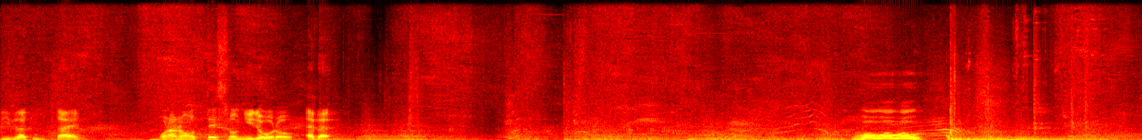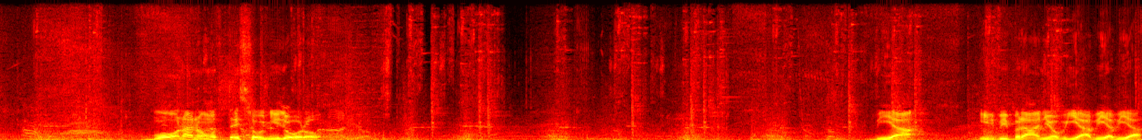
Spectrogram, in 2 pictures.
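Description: Blows thud and clang in a fight.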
